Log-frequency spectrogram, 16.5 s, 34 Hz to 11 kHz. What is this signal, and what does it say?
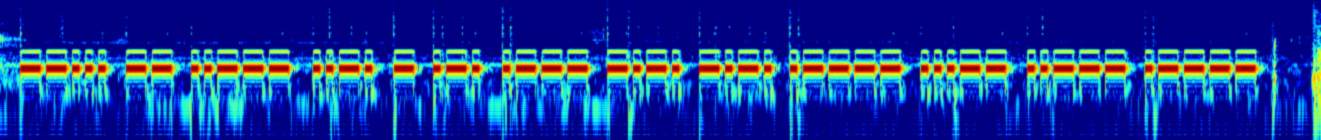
Morse code, heard as a keyed tone, about 15 wpm, 660 Hz. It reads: 7M2FTR JCC1321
